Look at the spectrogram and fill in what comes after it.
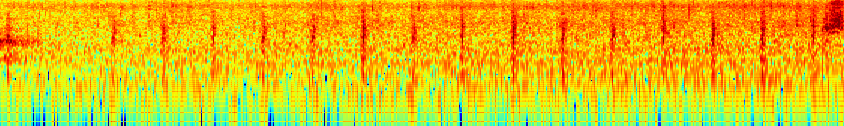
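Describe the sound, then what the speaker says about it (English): Rain in the Stardew Valley video game, a soft, even hiss of falling drops with faint periodic taps, maybe footsteps, ticking along at a regular pace underneath. "Just walking in the rain."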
